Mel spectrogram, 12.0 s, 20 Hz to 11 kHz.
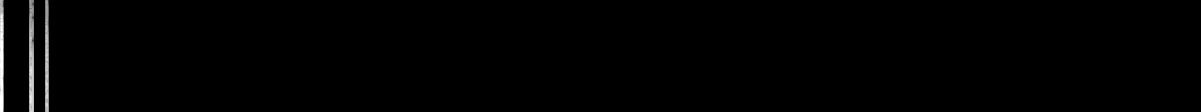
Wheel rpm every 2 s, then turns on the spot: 0, 0, 0, 0, 0, 0.
none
